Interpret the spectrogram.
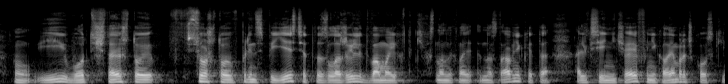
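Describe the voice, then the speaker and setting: In a normal speaking voice, a man with a fairly low pitch talks at a fairly quick pace, his intonation fairly even but his loudness swinging widely. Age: 30s. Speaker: entrepreneur and investor. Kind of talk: podcast interview. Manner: casual.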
